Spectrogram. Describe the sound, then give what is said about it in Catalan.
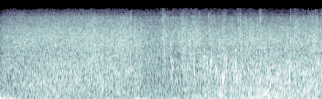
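Two people's feet splash and wade as they enter shallow sea water at a beach, a steady loud wash of water with a few sharper splashes in the second half; no one speaks. “Que xulo, Hem entrat junts a l'aigua.”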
